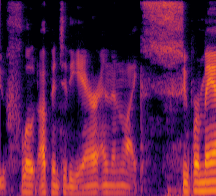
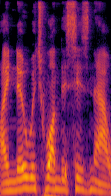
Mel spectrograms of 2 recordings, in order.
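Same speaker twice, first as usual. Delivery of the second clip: raised, pitched-up voice projected to carry far; 5 semitones higher than usual. Voicing a character who announces a discovery to the whole room: raised voice. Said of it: "raises his voice so that, like, all of you can hear him".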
